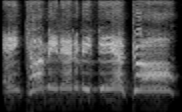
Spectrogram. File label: Warn Vehicle, Excited Guy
